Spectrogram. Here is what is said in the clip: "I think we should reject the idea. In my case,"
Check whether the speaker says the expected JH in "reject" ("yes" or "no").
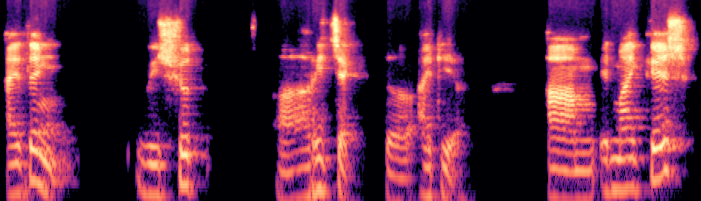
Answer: no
